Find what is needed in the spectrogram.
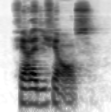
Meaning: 1. to tell the difference between, to distinguish 2. to make a difference, to make a big difference
- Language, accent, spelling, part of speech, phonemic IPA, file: French, France, faire la différence, verb, /fɛʁ la di.fe.ʁɑ̃s/, LL-Q150 (fra)-faire la différence.wav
